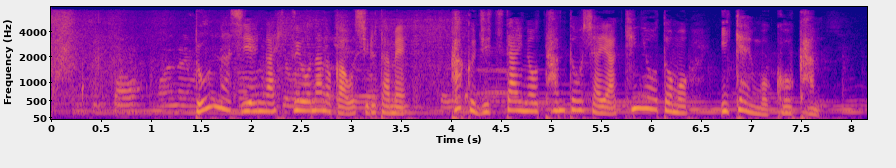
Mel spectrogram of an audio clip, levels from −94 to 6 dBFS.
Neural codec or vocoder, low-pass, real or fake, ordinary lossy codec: none; 7.2 kHz; real; MP3, 64 kbps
